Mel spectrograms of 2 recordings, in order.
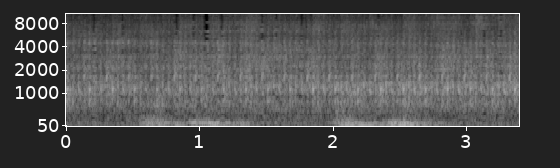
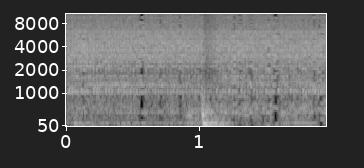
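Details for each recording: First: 2014 Audi Q5 2.0 TFSI petrol at idle, uneven, surging and stumbling, with codes P0506 and P0300–P0304. Carbon cleaning and injector cleaning didn't help; smoke testing found a vacuum leak at the rear main seal, which was replaced. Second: 2014 Audi Q5 2.0 TFSI after rear main seal replacement fixed a crankcase vacuum leak (codes P0506, P0300–P0304), with intake valves and injectors cleaned: a smooth, even idle with a steady airy hiss and no misfires.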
